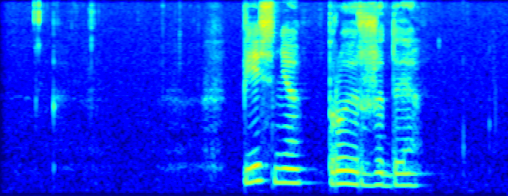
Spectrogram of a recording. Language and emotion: Russian, neutral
